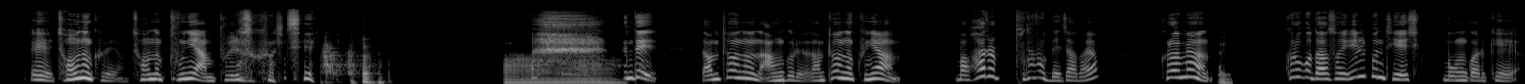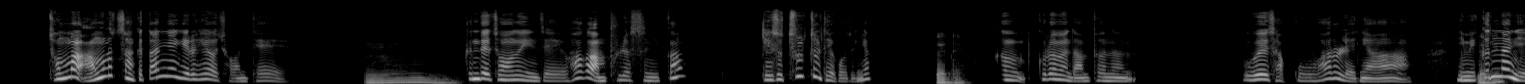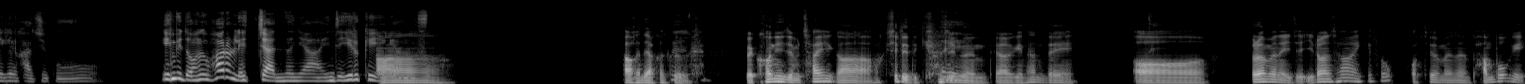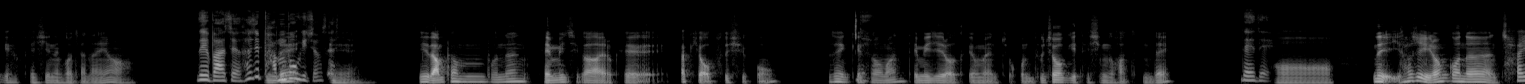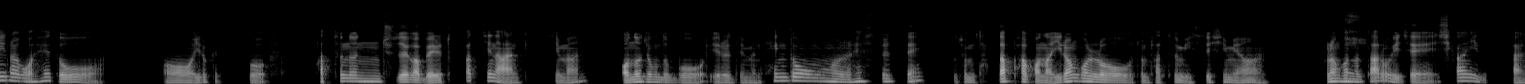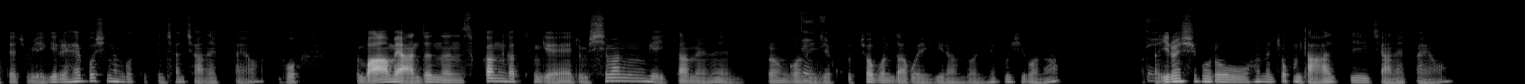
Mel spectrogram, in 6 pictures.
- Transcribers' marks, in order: laughing while speaking: "풀려서 그런지"; laugh; tapping; other background noise; laughing while speaking: "그"; laughing while speaking: "느껴지는"; in English: "데미지가"; in English: "데미지를"
- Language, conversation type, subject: Korean, advice, 다투는 상황에서 더 효과적으로 소통하려면 어떻게 해야 하나요?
